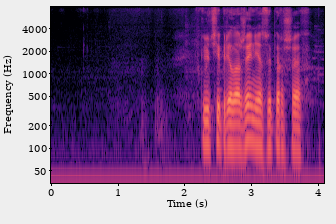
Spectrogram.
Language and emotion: Russian, neutral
